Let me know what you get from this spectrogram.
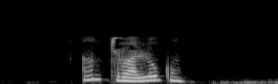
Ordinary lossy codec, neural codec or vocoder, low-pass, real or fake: MP3, 16 kbps; codec, 24 kHz, 1.2 kbps, DualCodec; 3.6 kHz; fake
